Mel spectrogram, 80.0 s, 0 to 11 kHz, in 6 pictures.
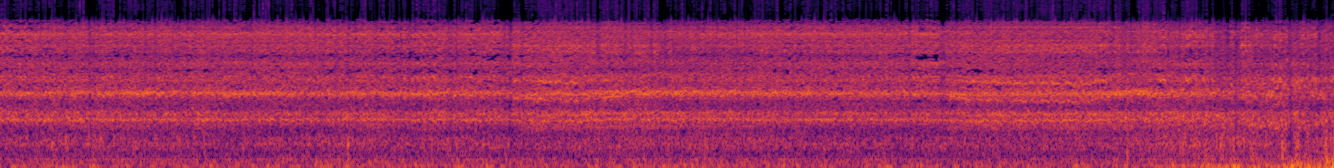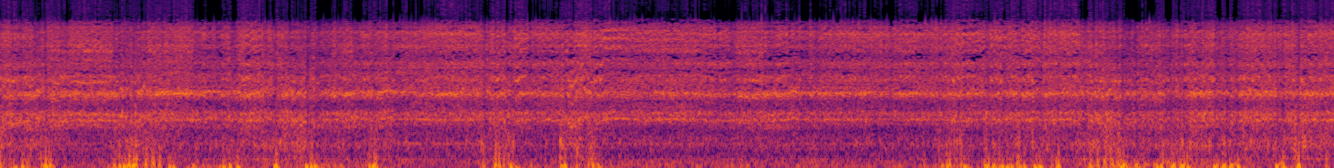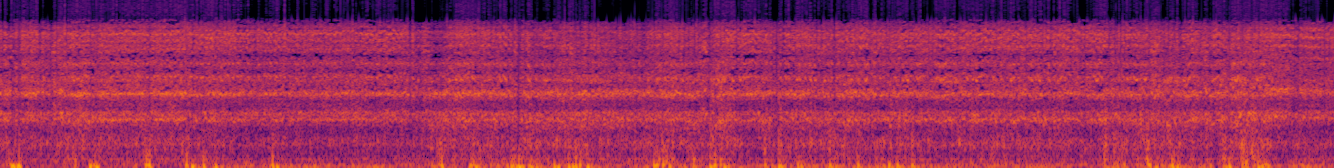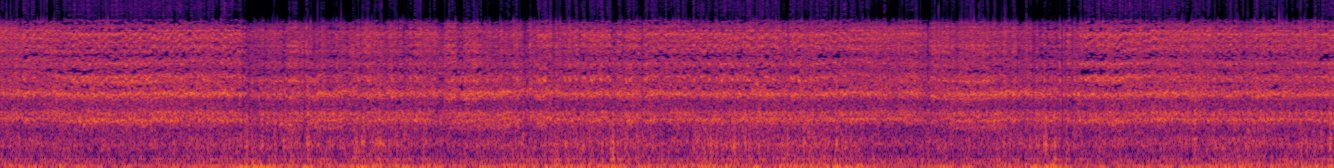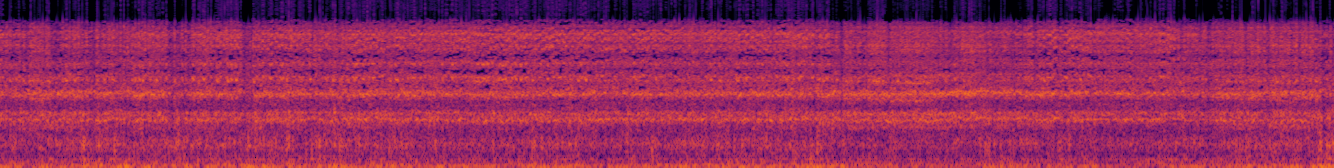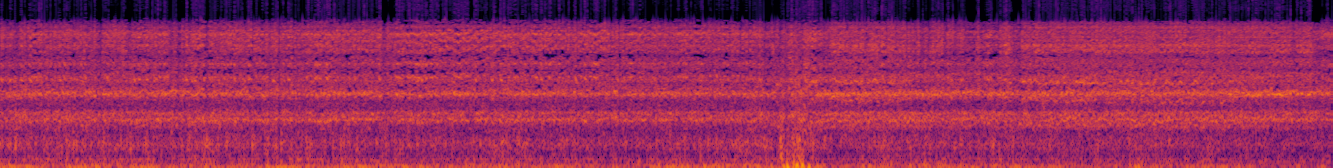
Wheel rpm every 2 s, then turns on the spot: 230, 230, 230, 230, 230, 220, 210, 220, 230, 230, 230, 230, 220, 230, 230, 230, 230, 230, 230, 230, 230, 230, 230, 230, 230, 220, 230, 230, 230, 230, 230, 220, 230, 220, 230, 230, 230, 220, 220, 220.
none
